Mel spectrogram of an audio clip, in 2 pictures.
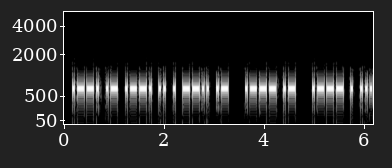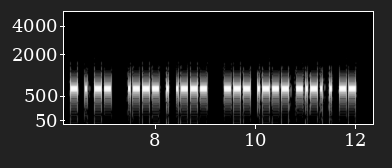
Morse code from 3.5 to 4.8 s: JA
